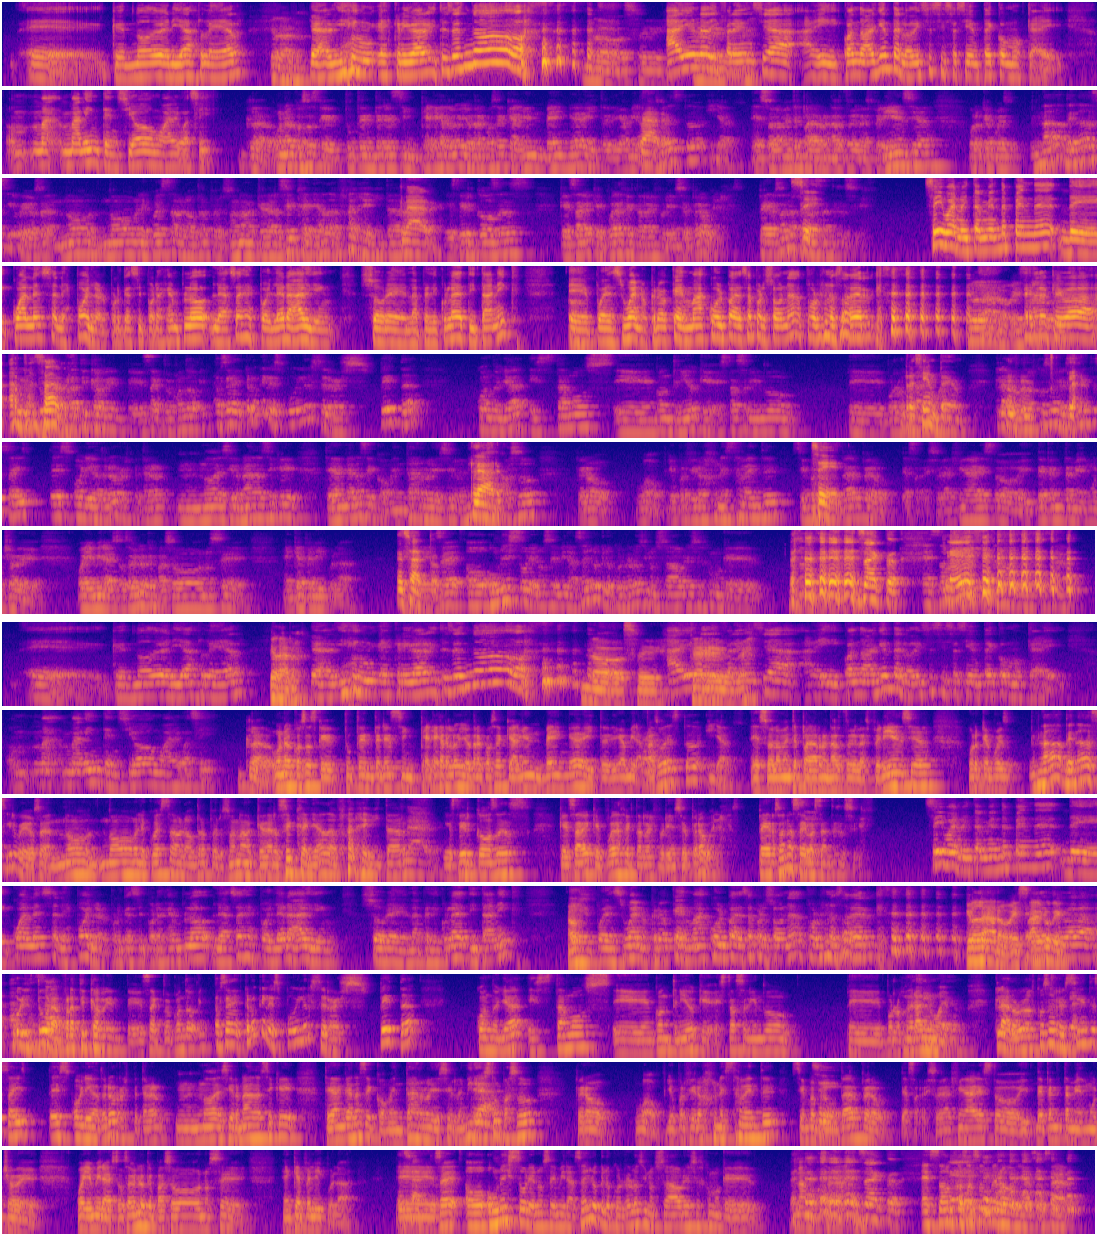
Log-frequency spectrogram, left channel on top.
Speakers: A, on the left (about 30°); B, on the right (about 35°).
A: eh, que no deberías leer,
B: Claro.
A: que alguien <laughs> escribe algo y tú dices, ¡No! <laughs>
B: No, sí,
A: Hay
B: terrible.
A: una diferencia ahí. Cuando alguien te lo dice, si se siente como que hay um, ma- mala intención o algo así.
B: Claro, una cosa es que tú te enteres sin quererlo y otra cosa es que alguien venga y te diga, mira,
A: Claro,
B: pasó esto y ya. Es solamente para arruinarte la experiencia, porque pues nada, de nada sirve. O sea, no, no le cuesta a la otra persona quedarse callada <laughs> para evitar
A: claro.
B: decir cosas que sabe que puede afectar la experiencia. Pero bueno, personas
A: Sí.
B: hay bastantes así.
A: Sí, bueno, y también depende de cuál es el spoiler, porque si por ejemplo le haces spoiler a alguien sobre la película de Titanic,
B: Ah,
A: eh, pues bueno, creo que es más culpa de esa persona por no saber <laughs>
B: Claro, es
A: qué es
B: algo
A: lo que
B: de
A: va a
B: cultura
A: pasar
B: prácticamente, exacto. Cuando, o sea, creo que el spoiler se respeta cuando ya estamos eh, en contenido que está saliendo eh, por lo
A: reciente.
B: general nuevo. Claro,
A: Ujú.
B: las cosas recientes
A: Claro.
B: ahí es obligatorio respetar, mm, no decir nada, así que te dan ganas de comentarlo y decirle, mira,
A: Claro,
B: esto pasó, pero wow, yo prefiero <laughs> honestamente siempre
A: sí,
B: preguntar, pero ya sabes, eh, al final esto y depende también mucho de, oye, mira esto, ¿sabes lo que pasó? No sé, ¿en qué película? Eh,
A: exacto.
B: ¿sabe- O, o una historia, no sé, mira, ¿sabes lo que le ocurrió a los dinosaurios? Es como que,
A: <laughs> Exacto.
B: man, o sea, <laughs> es- Son
A: ¿Qué?
B: cosas súper
A: <laughs>
B: obvias, o sea,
